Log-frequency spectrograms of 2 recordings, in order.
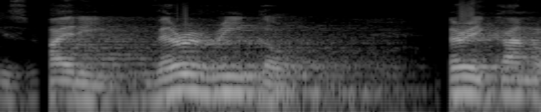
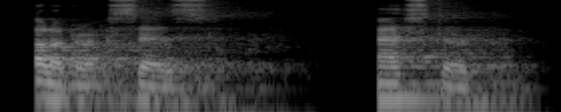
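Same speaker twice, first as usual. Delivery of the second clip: usual speaking voice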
